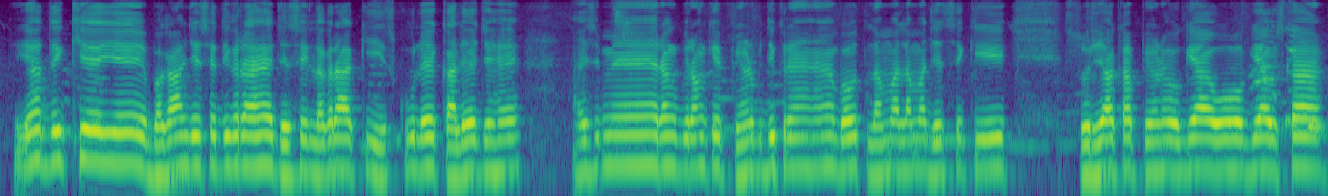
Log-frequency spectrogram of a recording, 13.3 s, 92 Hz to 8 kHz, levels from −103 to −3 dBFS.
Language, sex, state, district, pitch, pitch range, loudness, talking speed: Chhattisgarhi, male, Chhattisgarh, Balrampur, 170 Hz, 165-180 Hz, -22 LUFS, 175 wpm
